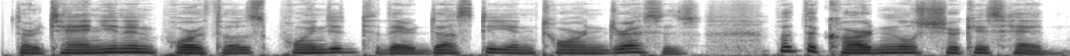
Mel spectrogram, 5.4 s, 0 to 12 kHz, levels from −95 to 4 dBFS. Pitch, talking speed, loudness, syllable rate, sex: 140 Hz, 180 wpm, -17 LUFS, 5.0 syllables/s, male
